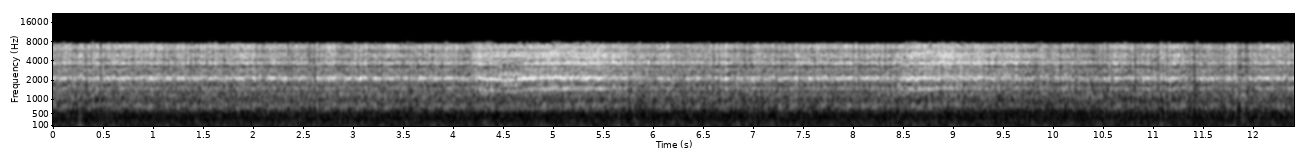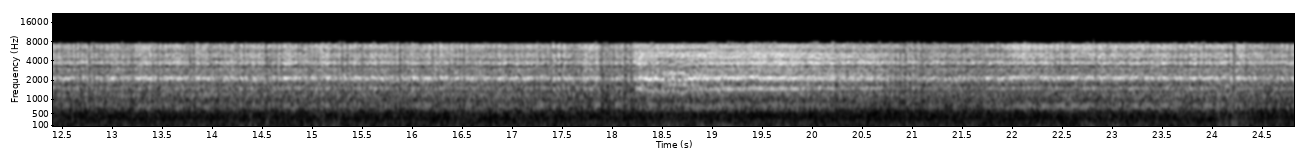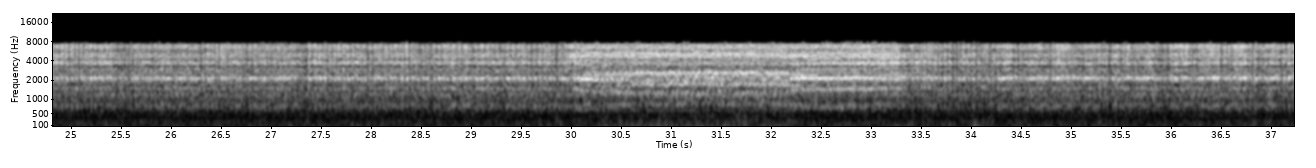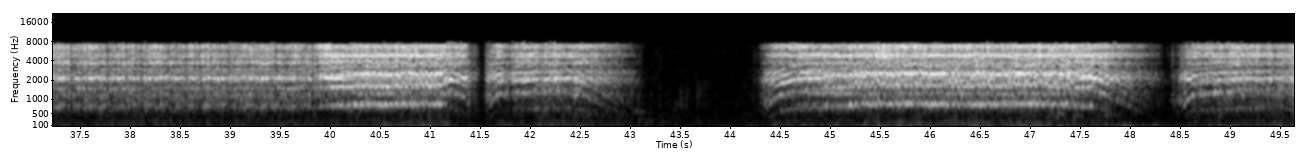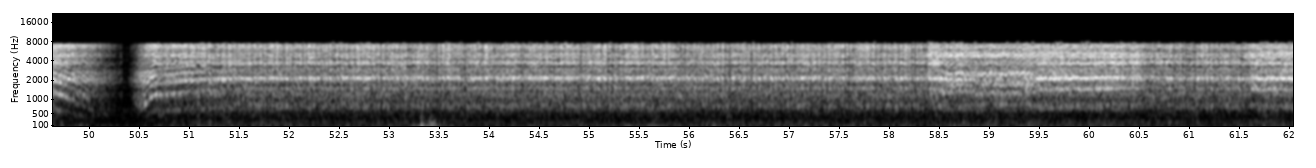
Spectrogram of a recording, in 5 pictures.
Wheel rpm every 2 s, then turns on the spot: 200, 200, 200, 200, 200, 200, 200, 200, 200, 200, 200, 200, 200, 200, 200, 200, 200, 200, 200, 200, 170, 70, 120, 170, 100, 110, 200, 200, 200, 200, 200.
none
